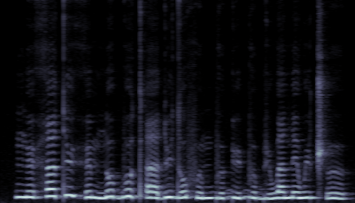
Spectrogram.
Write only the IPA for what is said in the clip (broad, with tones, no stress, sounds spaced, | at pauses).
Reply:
ŋ ø˧˩ h æ˦ t y˥˩ h ø˧˩ m n o˥˩ b o˥˩ tʼ æ˧˩ ɗ y˥˩ d o˦ f ɯ˩˧ m b ɯ˩˥ ɠ y˩˥ b ɯ˧˩ b y˩˧ w æ˦ n e˦ w y˦ t͡ʃʼ ɯ˧˩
